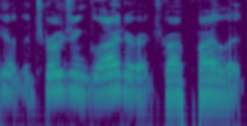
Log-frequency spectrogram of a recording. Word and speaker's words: TriPilot: But it's pronounced tree, but it's TriPilot, so it's TRI Pilot X.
